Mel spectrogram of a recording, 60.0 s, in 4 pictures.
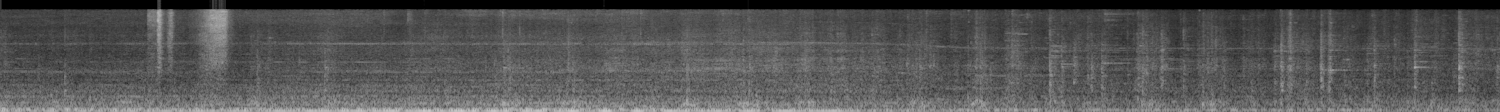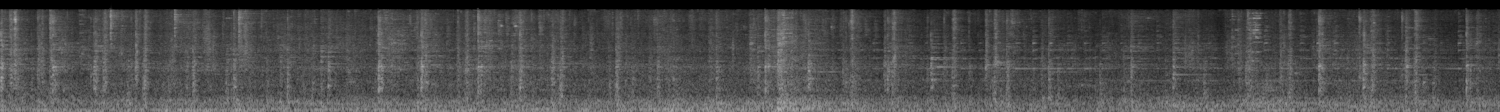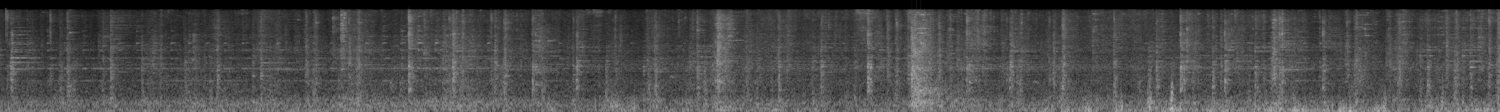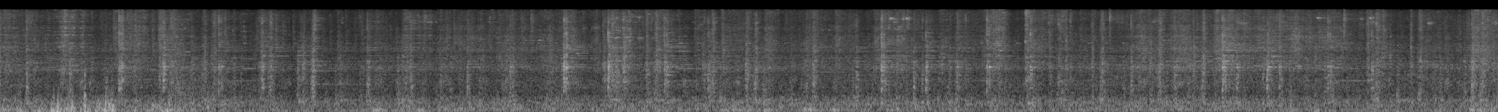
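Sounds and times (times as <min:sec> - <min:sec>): diesel locomotive rumble: 0:00.0 - 0:24.5, 0:36.0 - 0:49.1
freight wheels clattering over joints: 0:06.1 - 0:59.9.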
